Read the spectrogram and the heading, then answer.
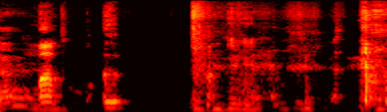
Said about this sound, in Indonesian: Wah dia batuk, batuk, batuk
